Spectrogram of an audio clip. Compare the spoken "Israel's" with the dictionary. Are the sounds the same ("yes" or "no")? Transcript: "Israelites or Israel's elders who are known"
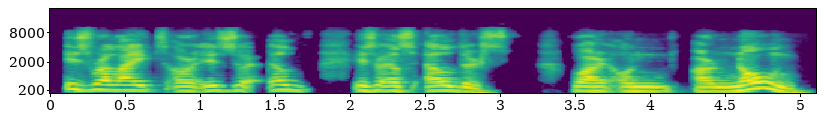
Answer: no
